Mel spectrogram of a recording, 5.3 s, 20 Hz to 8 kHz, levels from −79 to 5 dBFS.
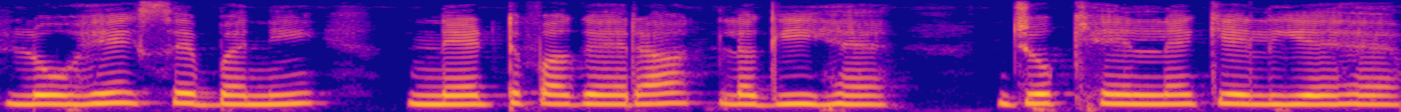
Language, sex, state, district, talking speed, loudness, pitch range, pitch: Hindi, female, Uttar Pradesh, Lucknow, 135 wpm, -13 LUFS, 240-255 Hz, 245 Hz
